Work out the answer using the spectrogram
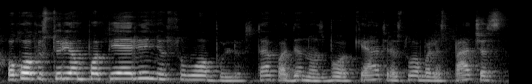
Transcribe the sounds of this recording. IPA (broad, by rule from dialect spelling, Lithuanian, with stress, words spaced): oː ˈkoːkʲʊs tʊˈrʲeːjoːm poːpʲiɛˈrʲɪnʲʊs ˈuɔbʊlʲʊs tʲɛp ʋɐˈdʲɪnoːs ˈbʊʋɐ ˈkʲæːtʊrʲɛs ˈuɔbɐlʲɪs ˈpɑːt͡ʃʲɛs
